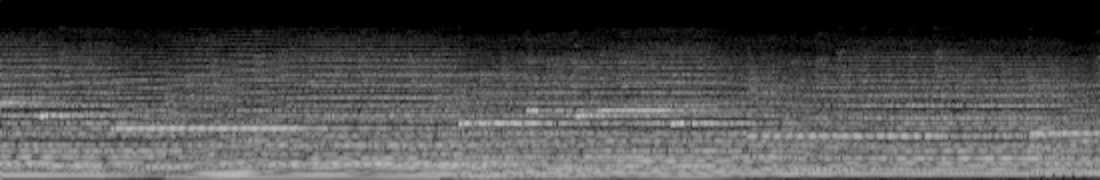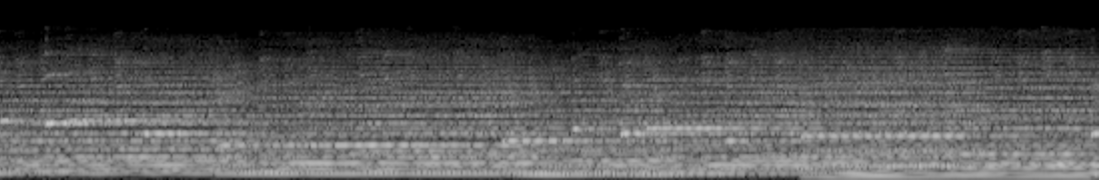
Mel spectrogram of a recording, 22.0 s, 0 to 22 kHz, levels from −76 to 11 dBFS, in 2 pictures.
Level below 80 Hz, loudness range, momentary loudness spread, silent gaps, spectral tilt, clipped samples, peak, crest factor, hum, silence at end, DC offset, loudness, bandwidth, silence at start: -62 dBFS; 2 LU; 4 LU; none; -6 dB/octave; under 0.1%; -2 dBFS; 14 dB; none; 0 s; under 0.1%; -17 LUFS; 12 kHz; 0 s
